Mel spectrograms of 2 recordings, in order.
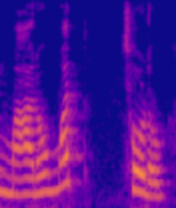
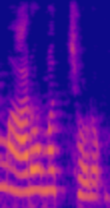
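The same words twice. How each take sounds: First: The phrase is said with a pause inside. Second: The phrase is said without any pause. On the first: The sentence has a clear meaning. The speaker calls it right. "अगर ऐसा हम बोलते हैं तो वाक्य का पूरा अर्थ पता चलता है" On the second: The sentence has no clear meaning. The speaker calls it wrong. "इसका कोई भी अर्थ नहीं लगेगा"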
